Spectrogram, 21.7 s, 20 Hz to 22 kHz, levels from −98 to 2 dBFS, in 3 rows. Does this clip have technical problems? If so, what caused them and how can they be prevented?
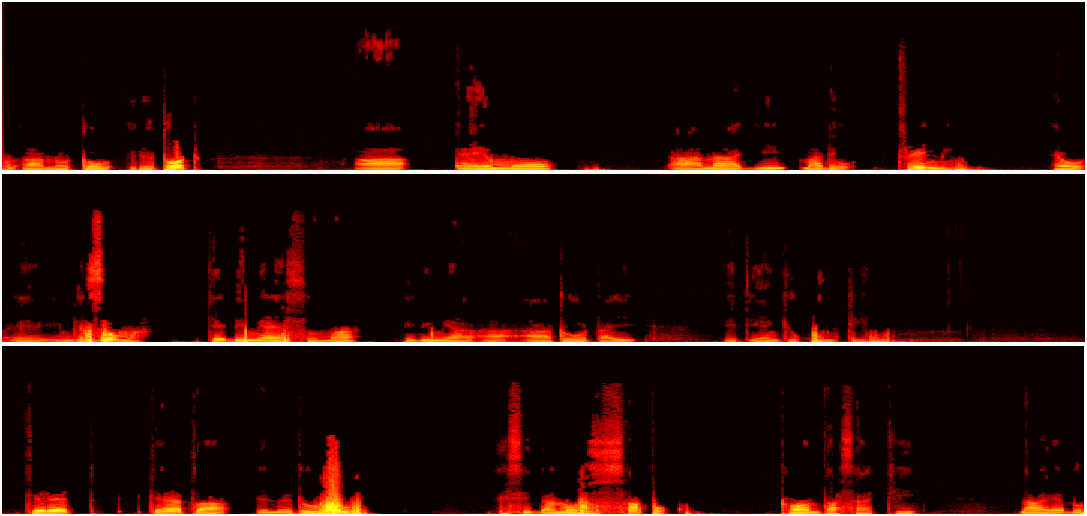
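Yes. Compressed frames are skipped at 5.54 to 5.56 s: about seven 23.2 ms frames, roughly 150 ms, drop out, so the audio jumps ahead. A spectrogram shows a brief vertical smear where patterns jump. Checksum-verified transfers and error-resilient encoding prevent this.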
